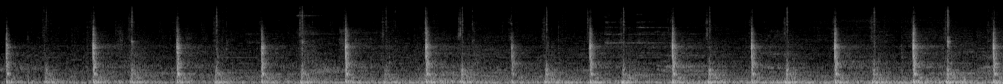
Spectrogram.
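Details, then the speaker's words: VW Amarok, tyre rocked by hand: sharp metallic clunks about once a second from excessive steering box play, causing vibration, knocks and suspension-like noise; play also moves tyre when box is moved. "fiquei em silêncio para você ouvir a folga e o barulho Entendeu Mexe no pneu pela folga Olha que folga gente"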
